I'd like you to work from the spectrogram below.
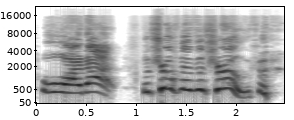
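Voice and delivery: loud, high, laughing defiance; incredulous retort through real laughter; laughing protest. Retold or imitated. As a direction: burst out laughing as you argue back. Laughs retelling protest to manager.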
